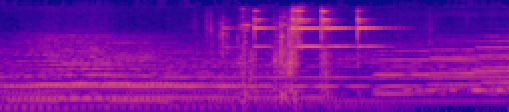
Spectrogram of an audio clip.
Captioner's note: rings doorbell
